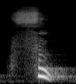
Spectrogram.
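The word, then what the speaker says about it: fou: one is Oh F or you this is foo foo is crazy we say dear fool - fool are you crazy right so it is true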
